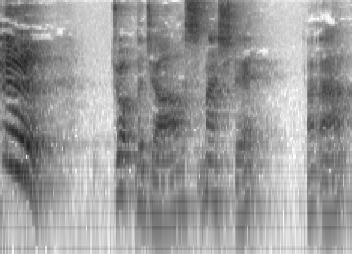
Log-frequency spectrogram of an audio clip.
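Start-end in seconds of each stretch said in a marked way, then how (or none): 0.0-0.5 sudden high shriek of disgust; retold disgusted shriek. Recalling the spider on his arm, a high shriek. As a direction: shriek like a spider just ran up your arm. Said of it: "I went".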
